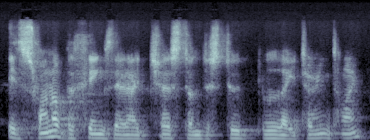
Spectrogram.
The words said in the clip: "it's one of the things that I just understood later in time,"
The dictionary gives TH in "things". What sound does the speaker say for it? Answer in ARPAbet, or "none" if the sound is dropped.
TH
